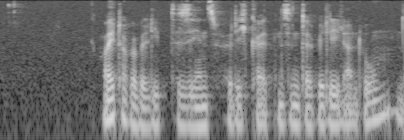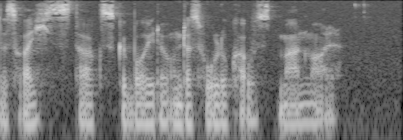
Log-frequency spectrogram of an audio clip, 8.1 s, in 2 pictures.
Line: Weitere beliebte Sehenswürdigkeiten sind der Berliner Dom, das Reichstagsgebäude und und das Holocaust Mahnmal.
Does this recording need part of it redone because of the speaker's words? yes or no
yes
